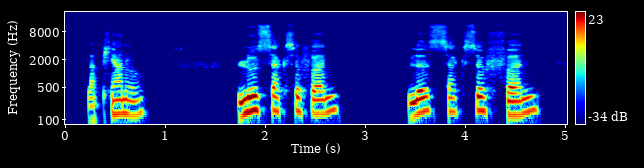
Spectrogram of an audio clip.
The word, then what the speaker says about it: saxophone: piano lu saxophone le saxophone remember with that french oh it's not phone it's fun suck so fun the saxophone love yolo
